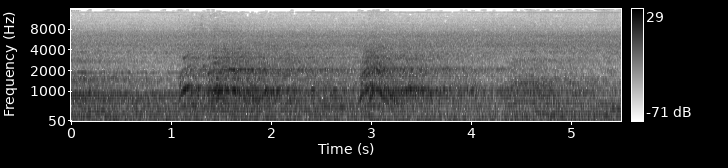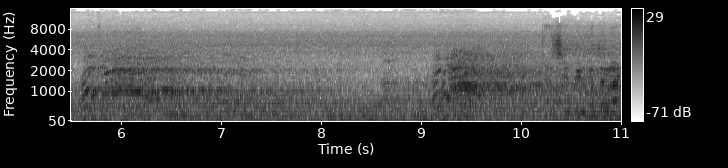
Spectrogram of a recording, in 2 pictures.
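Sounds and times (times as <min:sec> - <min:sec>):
steady background noise: 0:00.0 - 0:11.0.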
